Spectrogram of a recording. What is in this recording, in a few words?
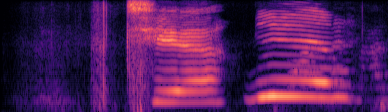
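"qie1", Mandarin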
